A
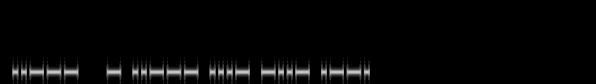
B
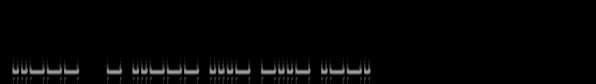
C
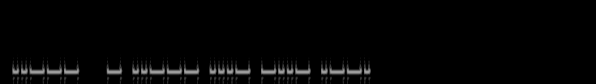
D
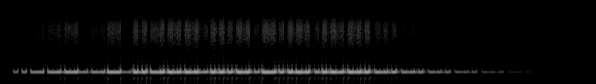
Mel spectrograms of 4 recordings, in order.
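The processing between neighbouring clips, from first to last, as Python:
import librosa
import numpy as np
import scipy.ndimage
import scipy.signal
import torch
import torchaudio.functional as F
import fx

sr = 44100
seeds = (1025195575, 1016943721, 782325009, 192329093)

y1 = scipy.signal.sosfilt(scipy.signal.ellip(3, 1.0, 40, [300.0, 640.0], 'bandstop', fs=sr, output='sos'), x)
y2 = y1
y3 = fx.fade_in_head(y2, sr, length_s=1.04)
y3 = fx.echo_feedback(y3, sr, ms=268, feedback_pct=49, wet_db=-6)
y3 = fx.noise_mod_delay(y3, sr, seeds[0], noise_hz=4800.0, depth_ms=0.032)
y3 = F.gain(torch.from_numpy(y3), -4.5).numpy()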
